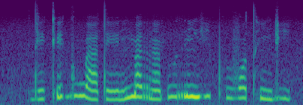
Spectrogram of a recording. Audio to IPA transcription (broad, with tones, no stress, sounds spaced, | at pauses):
d eː˨ kʼ e˦ ɡ u˦ w aː˨ t eː˨ ɾ ĩ˦ m a˦ r ã˨ p u˦ r ĩ˦ j i˦ pʰ u˦ v ɔ˦ tʰ ĩ˨ ɡ i˨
